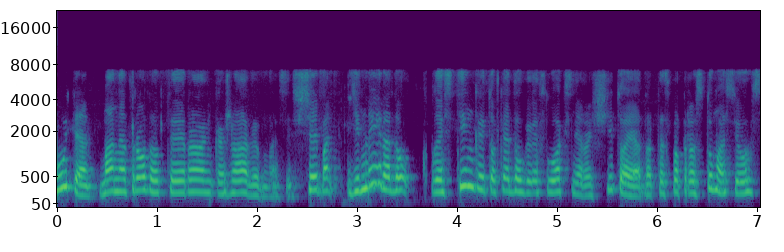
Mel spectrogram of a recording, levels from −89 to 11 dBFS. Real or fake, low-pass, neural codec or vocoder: real; 7.2 kHz; none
